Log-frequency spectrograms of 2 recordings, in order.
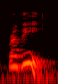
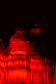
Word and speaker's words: Ravi: is Ravi it's pronounced Ravi with a soft Roth and a strong V in Sanskrit it means the sun in in America people call me Ravi with the stress on the first syllable that doesn't mean anything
